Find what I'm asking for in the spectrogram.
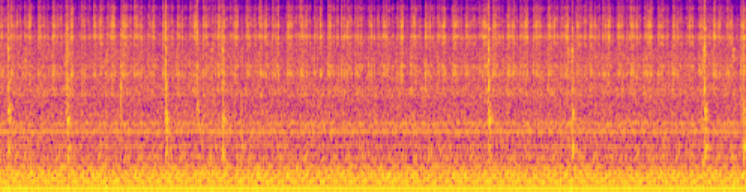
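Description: Steady low hum with sharp irregular clicks every second or so while the unit never lights; furnace failing to start, cause unclear.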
